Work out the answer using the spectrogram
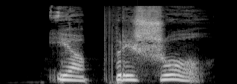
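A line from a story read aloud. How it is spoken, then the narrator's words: Strangled eerie wheeze. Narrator (Russian): просипела она сдавленно и все же очень похожа на голос повесившегося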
